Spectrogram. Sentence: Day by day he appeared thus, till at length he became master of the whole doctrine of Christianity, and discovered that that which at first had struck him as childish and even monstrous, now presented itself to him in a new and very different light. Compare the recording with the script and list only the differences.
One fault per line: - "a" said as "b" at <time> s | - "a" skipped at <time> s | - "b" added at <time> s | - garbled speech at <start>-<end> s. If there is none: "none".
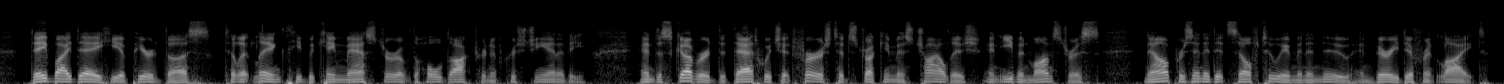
none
